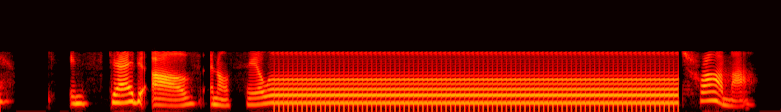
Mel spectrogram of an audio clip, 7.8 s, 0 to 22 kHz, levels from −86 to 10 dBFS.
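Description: Speech, carried over G.711 telephone coding, which limits it to the 4 kHz telephone band. From 2.74 s to 6.78 s a system hang loop replaces it: one 46.44 ms fragment repeats exactly at 21.5 Hz, a buzzing stutter that fits a 2048-sample ring buffer replayed while the driver was frozen.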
